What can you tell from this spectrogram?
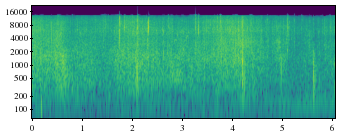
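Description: Evergreen branches rustling and scraping against a person and camera pushing through dense young fir trees, with scattered sharp snaps of twigs breaking.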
